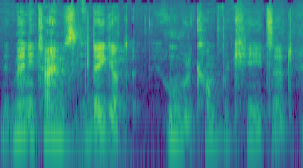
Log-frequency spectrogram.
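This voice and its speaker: A man with a Swedish accent and ordinary pitch variation. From Sweden. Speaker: music producer YouTuber. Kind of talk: tutorial. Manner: halting. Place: home room.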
